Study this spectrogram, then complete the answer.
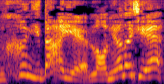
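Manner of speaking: high, sharp and scornful; scornful retort. Acted. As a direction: snap back like an offended woman. Girl slaps him and retorts.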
